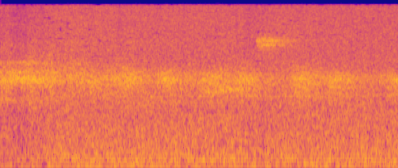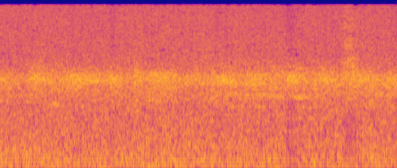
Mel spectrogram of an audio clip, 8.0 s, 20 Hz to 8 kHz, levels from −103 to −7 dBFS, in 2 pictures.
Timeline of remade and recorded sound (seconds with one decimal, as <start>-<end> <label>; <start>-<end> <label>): 0.0-2.6 remade; 2.6-5.5 recorded; 5.5-6.4 remade; 6.4-6.9 recorded; 6.9-7.6 remade; 7.6-8.0 recorded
